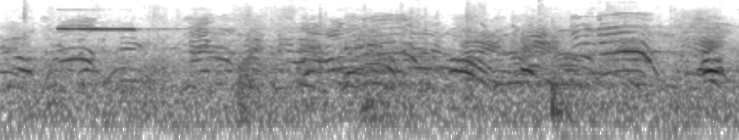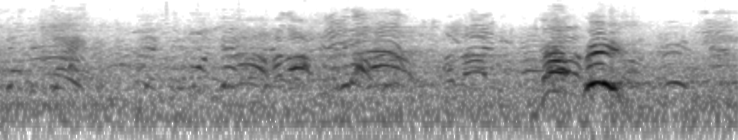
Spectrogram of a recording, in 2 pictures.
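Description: A crowd of children shout and cheer excitedly outdoors.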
